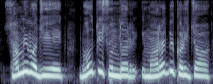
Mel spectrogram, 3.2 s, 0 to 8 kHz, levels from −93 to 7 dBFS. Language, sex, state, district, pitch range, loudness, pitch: Kumaoni, male, Uttarakhand, Tehri Garhwal, 195-260 Hz, -11 LUFS, 210 Hz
